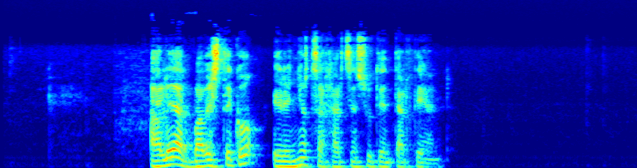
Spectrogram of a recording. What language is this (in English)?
Basque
